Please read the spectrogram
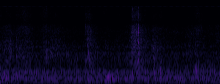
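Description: Faint rustle of a paper page being turned in a thin children's activity book, with a couple of soft paper crinkles about a second in.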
